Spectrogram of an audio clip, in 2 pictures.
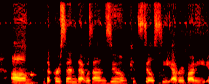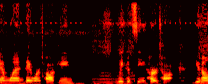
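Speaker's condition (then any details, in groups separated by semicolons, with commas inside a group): No condition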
